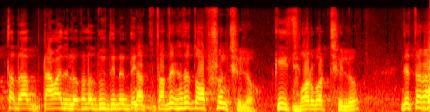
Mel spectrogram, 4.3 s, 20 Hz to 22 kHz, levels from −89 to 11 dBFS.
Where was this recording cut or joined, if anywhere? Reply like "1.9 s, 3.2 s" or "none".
none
